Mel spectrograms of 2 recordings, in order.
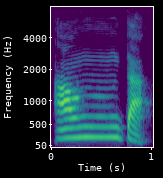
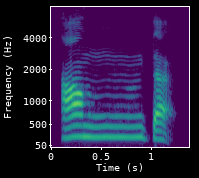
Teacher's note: এই যে নুন সাকিনের পরে ইকফা অক্ষর তা, নাকের ভিতরে নিয়ে গুণনা করতে হবে।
